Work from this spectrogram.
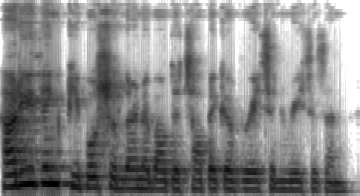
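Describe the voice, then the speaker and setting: A woman's voice: mid-range voice, animated, quick pace, dark tone. A young woman, a first-year college student, politely reading formal prepared remarks and interview questions. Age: young adult.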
